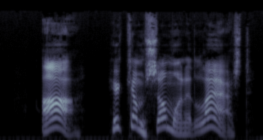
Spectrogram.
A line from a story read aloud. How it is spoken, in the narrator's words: he cried, brightening up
